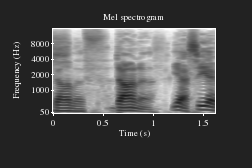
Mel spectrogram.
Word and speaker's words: Donath: it's Donath. Donath. Yeah, see, I pronounced it wrong both ways.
